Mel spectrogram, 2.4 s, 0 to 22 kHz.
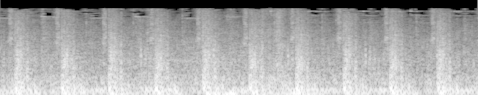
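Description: Rapid, evenly spaced bursts of gunfire from a gun in Borderlands 2, loud and close, repeating steadily without pause for the whole stretch.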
